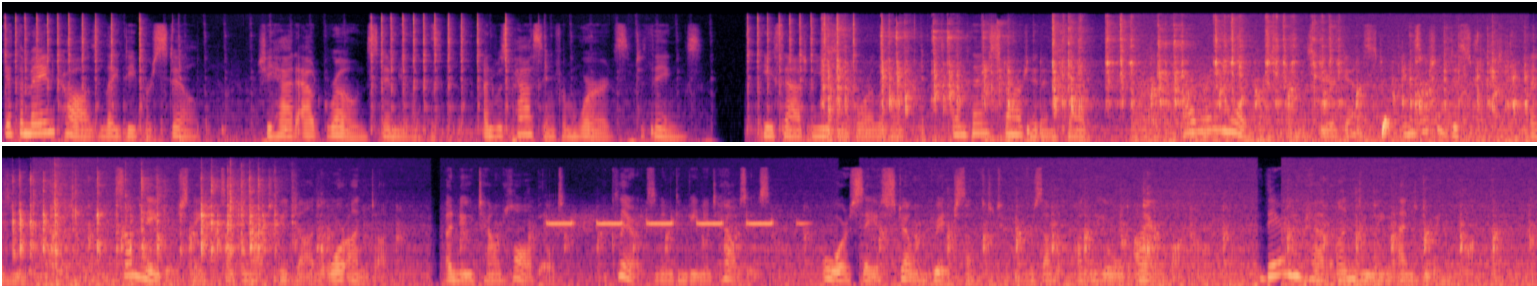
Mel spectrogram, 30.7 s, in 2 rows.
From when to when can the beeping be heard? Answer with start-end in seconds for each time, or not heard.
20.8-23.4.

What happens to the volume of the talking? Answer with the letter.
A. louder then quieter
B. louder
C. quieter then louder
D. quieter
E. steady
E.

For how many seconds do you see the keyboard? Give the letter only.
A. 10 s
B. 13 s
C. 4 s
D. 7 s
A.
